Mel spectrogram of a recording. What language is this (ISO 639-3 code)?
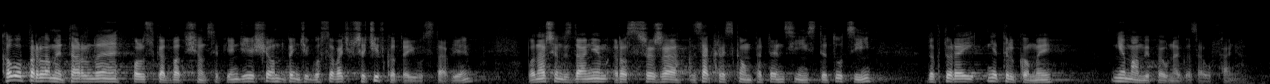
pol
